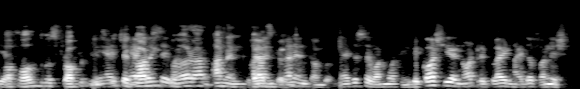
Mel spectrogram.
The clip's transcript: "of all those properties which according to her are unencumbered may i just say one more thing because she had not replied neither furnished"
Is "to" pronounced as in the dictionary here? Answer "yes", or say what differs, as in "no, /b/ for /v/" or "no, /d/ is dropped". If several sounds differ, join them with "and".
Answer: no, /s/ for /t/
